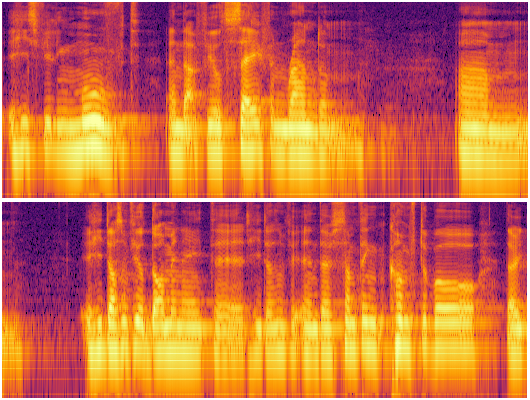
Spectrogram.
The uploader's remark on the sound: recorded live Upstairs at Bergen Kunsthall Sunday May 21st 2017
